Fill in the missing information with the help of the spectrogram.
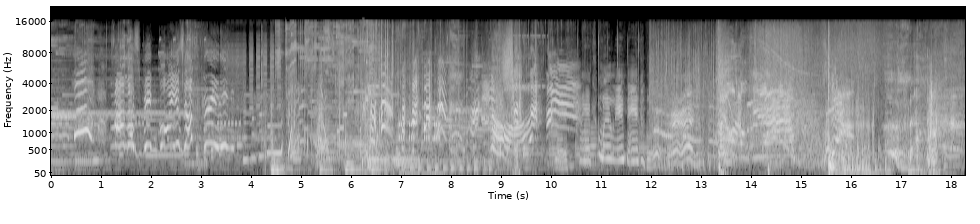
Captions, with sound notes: Oh, mama's big boy is upgrading! [laughing] Aww! [grumbling] Whoa, whoa! [screaming] [groaning] [gagging]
